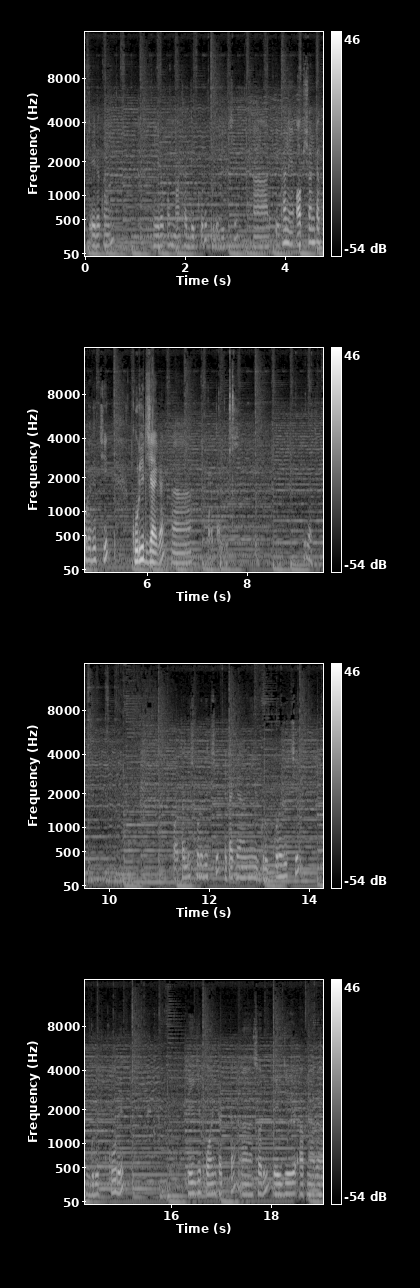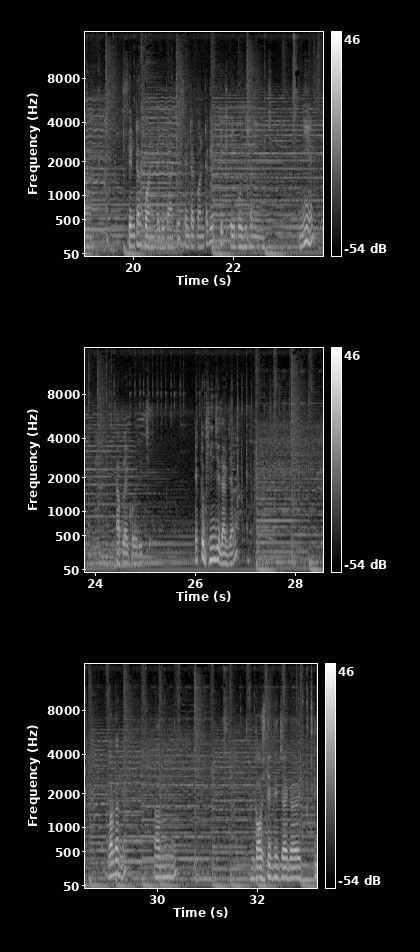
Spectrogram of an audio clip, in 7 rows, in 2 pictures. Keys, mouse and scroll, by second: 0.3-2.5 drag, 8.5 click, 9.2-9.7 scroll down 1, 11.4-12.8 drag, 12.8 ctrl+g, 13.0 ctrl+click, 13.4-19.0 drag, 19.0 ctrl+z, 19.2-23.9 drag, 26.2 ctrl+z, 29.3 click.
